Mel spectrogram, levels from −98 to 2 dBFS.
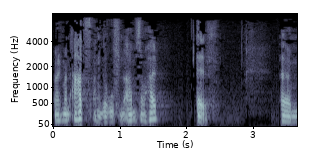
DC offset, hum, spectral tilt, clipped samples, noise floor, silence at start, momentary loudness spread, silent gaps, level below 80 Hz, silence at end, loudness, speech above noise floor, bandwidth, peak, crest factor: under 0.1%; none; -5.5 dB/octave; under 0.1%; -57 dBFS; 0 s; 14 LU; none; -62 dBFS; 0 s; -32 LUFS; 26 dB; 7.6 kHz; -6 dBFS; 26 dB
